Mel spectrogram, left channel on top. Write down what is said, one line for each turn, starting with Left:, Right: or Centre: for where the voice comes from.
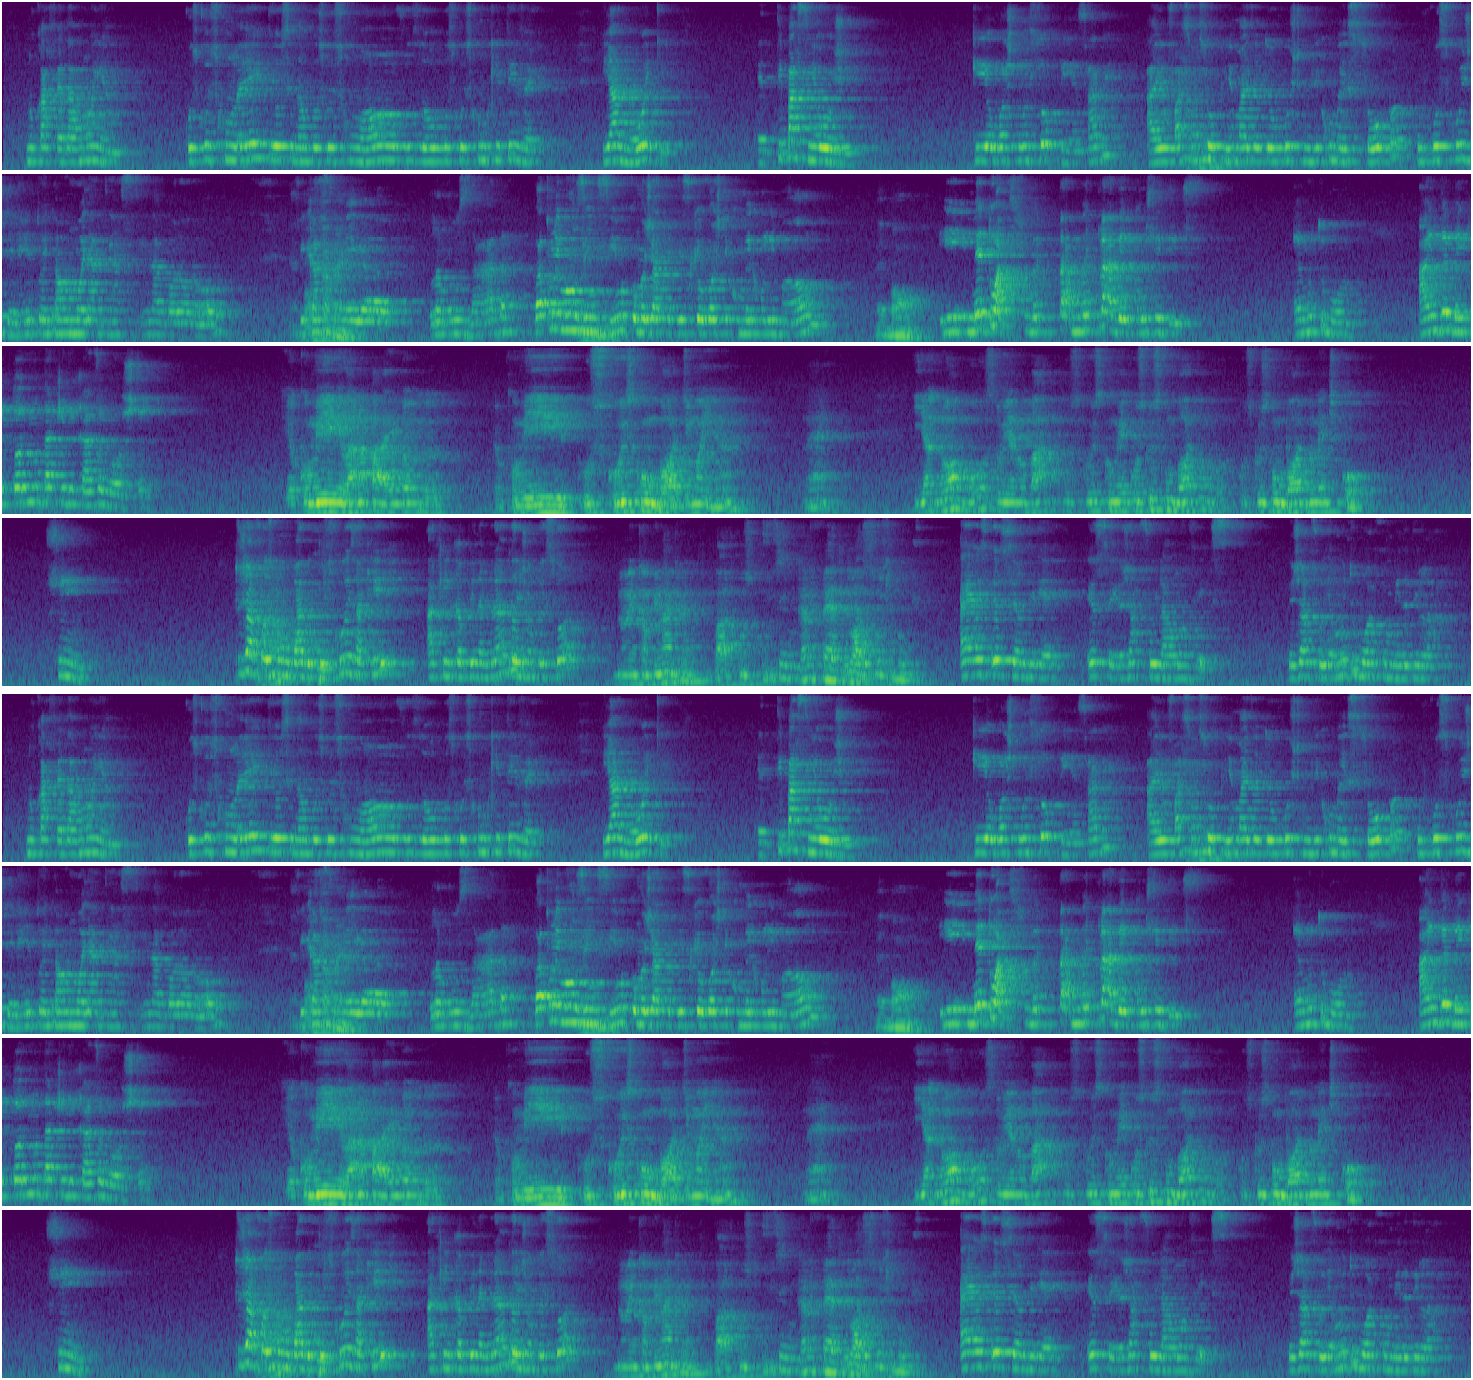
Right: no café da manhã. Cuscuz com leite, ou se não, cuscuz com ovos, ou cuscuz com o que tiver. E à noite, tipo assim, hoje, que eu gosto de uma sopinha, sabe? Aí eu faço
Left: uhum.
Right: uma sopinha, mas eu tenho o costume de comer sopa com cuscuz dentro, aí dá uma molhadinha assim na gororoba,
Left: É
Right: fica
Left: bom também.
Right: assim meio lambuzada. Bota um limãozinho
Left: Uhum,
Right: em cima, como eu já te disse que eu gosto de comer com limão,
Left: é bom.
Right: e meto aço, meto pra, meto pra dentro, como se diz. É muito bom. Ainda bem que todo mundo daqui de casa gosta.
Left: Eu comi lá na Paraíba, eu, eu comi cuscuz com bode de manhã, né? Ia no almoço, eu ia no bar do cuscuz comer cuscuz com bode novo. Cuscuz com bode no leite de coco.
Right: Sim. Tu já
Left: Para
Right: foste
Left: mim, ó,
Right: no bar do cuscuz aqui? Aqui em Campina Grande ou em João Pessoa?
Left: não em Campina Grande, o bar do cuscuz.
Right: Sim,
Left: Fica ali perto do
Right: Bar
Left: açude
Right: do Cuscuz.
Left: novo.
Right: É, eu, eu sei onde é. Eu sei, eu já fui lá uma vez. Eu já fui,
Left: É.
Right: é muito boa a comida de lá.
